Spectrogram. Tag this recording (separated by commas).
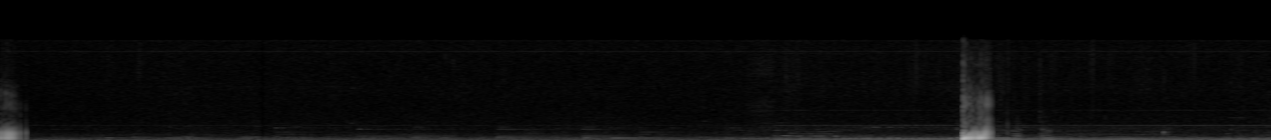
people farting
